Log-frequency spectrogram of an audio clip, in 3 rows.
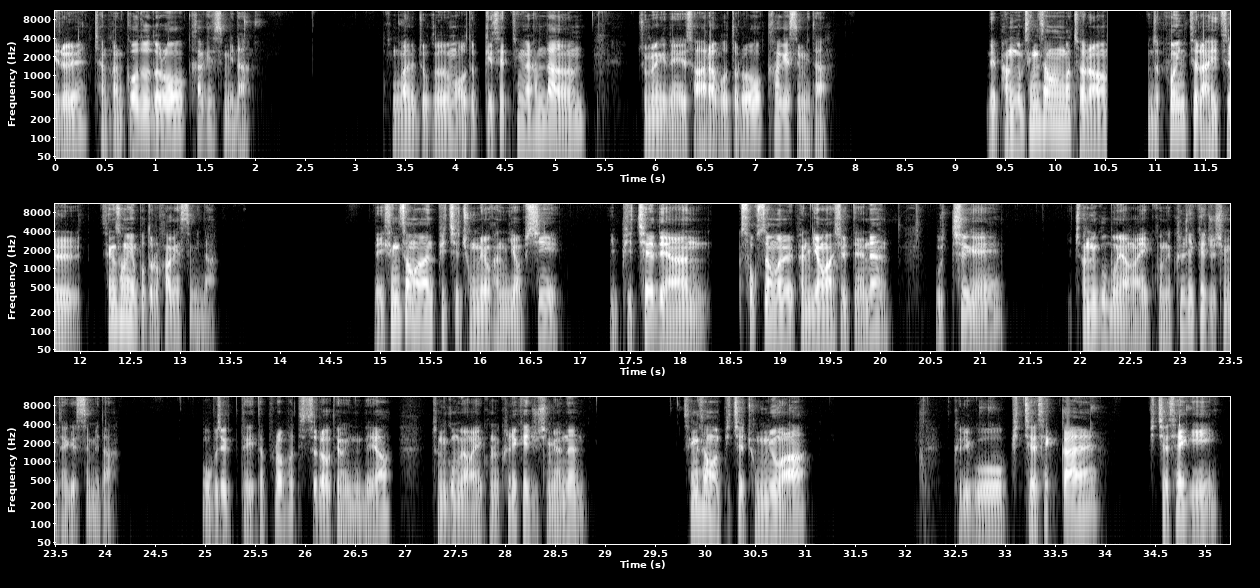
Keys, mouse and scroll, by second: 2.2-6.8 middle drag, 8.2 click, 8.5 x, 8.8 shift+a, 9.4 shift+a, 10.8 g, 12.5 g, 23.0 click, 29.2 click, 30.4 click, 31.0 click, 31.6-32.7 middle drag, 32.7 click, 35.1-35.2 drag.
